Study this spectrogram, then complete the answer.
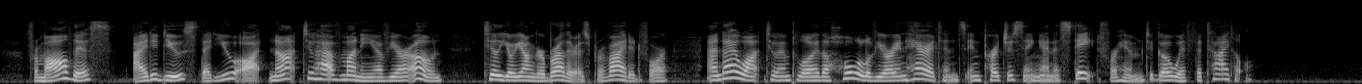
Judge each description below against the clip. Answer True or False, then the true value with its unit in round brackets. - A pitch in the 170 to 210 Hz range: True (190 Hz)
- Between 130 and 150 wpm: False (190 wpm)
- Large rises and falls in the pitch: False (3.7 semitones)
